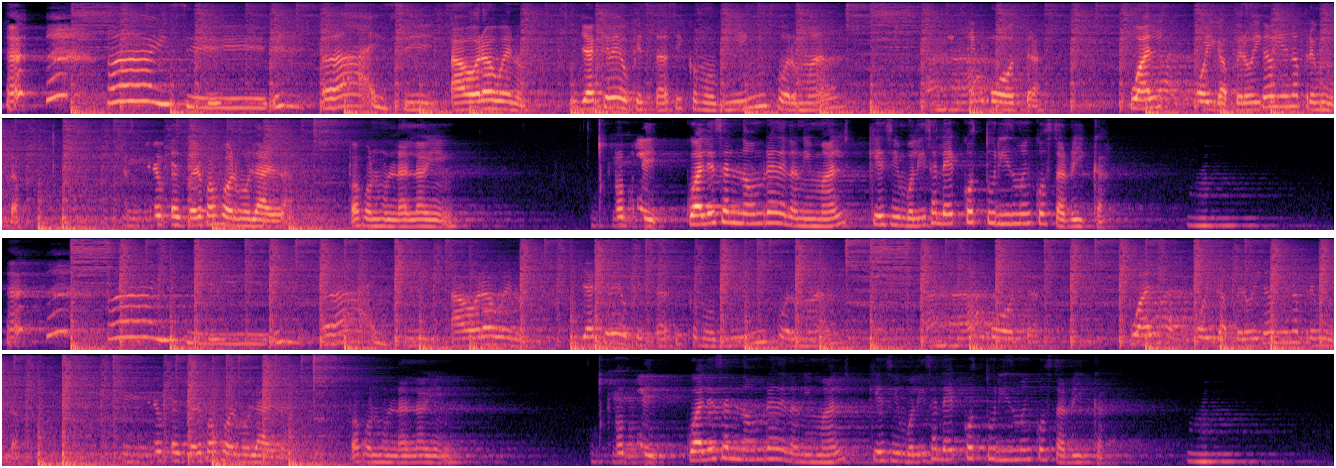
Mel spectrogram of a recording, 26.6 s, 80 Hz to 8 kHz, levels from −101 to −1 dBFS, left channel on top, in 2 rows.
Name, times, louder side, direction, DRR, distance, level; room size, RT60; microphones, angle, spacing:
voice 1, 0.1-5.3 5.7-8.5 9.7-10.4 11.3-11.6 11.9-13.5 14.8-16.3 16.8-17.9 19.5-19.9 20.2-24.4, left 7 dB, 80° left, 17 dB, 0.3 m, -27 dB
sound 1, 0.7-2.2 2.4-3.7 3.9-4.9 5.2-6.6 6.9-11.6 11.9-12.9 13.2-14.5 14.9-16.6, right 1 dB, 75° right, 1.5 m, -32 dB
voice 2, 9.2-9.8 11.5-11.8 14.3-14.8 19.4-19.6 25.2-25.4, equal, 25° right, -3 dB, 2.3 m, -37 dB
21.0 x 15.5 x 3.2 m, 2.1 s
head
